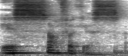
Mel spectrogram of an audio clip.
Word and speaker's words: esophagus: should be esophagus okay you pronounce the E esophagus all right the catlet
